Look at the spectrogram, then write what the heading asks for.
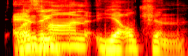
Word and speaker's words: Anton Yelchin: Anton Yelchin.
